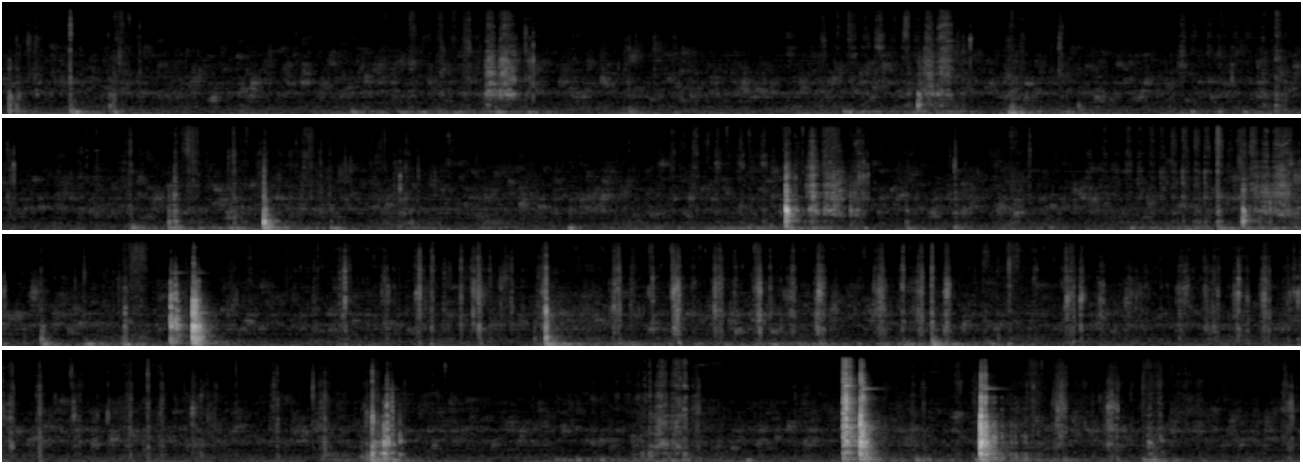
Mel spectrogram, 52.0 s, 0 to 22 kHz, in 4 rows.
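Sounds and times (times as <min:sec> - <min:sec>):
knife scraping on cutting board: 0:03.9 - 0:05.4, 0:08.1 - 0:10.2, 0:19.6 - 0:21.8, 0:24.0 - 0:26.1, 0:44.9 - 0:46.1.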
